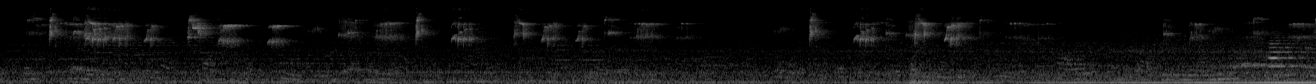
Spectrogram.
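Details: Squirrel giving a long series of high, clipped chirps, roughly two a second and fairly steady, against a low hum and faint background noise.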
